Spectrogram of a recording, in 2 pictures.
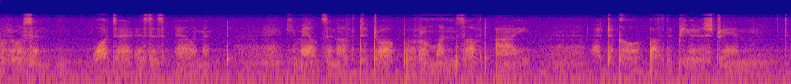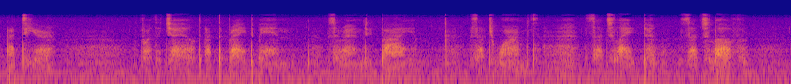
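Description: A person whispering close to the microphone in soft breathy phrases with sharp hissed consonants, over a faint steady low hum.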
